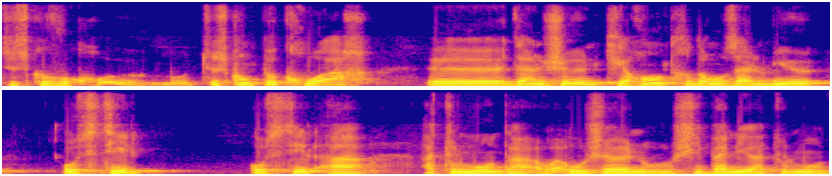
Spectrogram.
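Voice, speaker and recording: A man's dark, mellow voice at a fairly slow pace, broken by long, frequent pauses. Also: ordinary pitch variation. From Morocco (Khouribga). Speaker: immigrant rights activist. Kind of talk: interview testimony. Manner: hesitant, many fillers.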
